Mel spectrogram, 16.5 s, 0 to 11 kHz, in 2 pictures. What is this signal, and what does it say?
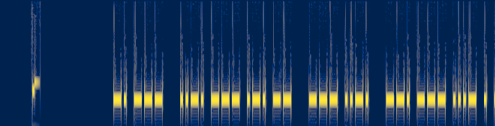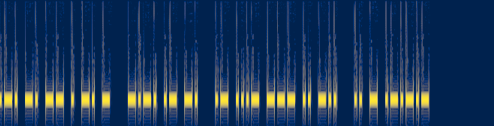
Morse code, heard as a keyed tone, about 28 wpm, 700 Hz. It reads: NO FORM OF GOVERNMENT CAN AVOID IT.
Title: Sentences from Top 1000 Words - Review Part 6 - 28wpm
